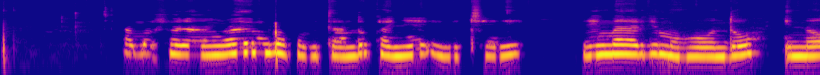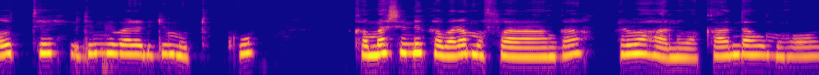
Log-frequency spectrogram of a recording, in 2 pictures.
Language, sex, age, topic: Kinyarwanda, female, 25-35, finance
